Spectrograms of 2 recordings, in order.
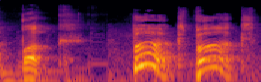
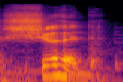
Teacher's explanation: Это звук «у», который вы пытаетесь сделать без округления губ. Вы говорите «у», у вас губы вытягиваются и округляются, и сжимаются. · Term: фальшивый «у»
